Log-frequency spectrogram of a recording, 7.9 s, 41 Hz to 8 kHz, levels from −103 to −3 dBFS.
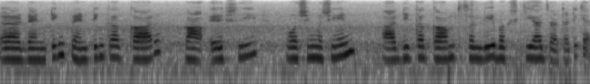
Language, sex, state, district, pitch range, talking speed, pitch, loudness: Hindi, female, Haryana, Charkhi Dadri, 195-225 Hz, 145 wpm, 210 Hz, -18 LUFS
